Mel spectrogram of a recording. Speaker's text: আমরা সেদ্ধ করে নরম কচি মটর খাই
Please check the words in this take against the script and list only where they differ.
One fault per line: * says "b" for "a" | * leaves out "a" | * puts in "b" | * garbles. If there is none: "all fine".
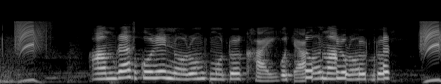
* leaves out "সেদ্ধ"
* leaves out "কচি"
* garbles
